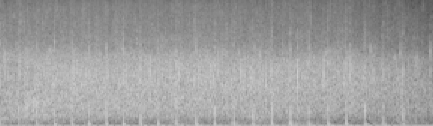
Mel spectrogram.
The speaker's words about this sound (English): And also, we would like to, oh yeah, we can clap for them.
